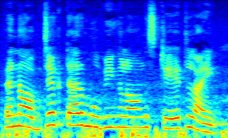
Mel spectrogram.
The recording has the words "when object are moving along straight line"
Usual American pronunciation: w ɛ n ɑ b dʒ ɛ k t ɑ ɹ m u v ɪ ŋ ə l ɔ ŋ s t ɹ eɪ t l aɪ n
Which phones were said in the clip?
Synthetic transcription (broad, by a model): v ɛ n ɑ b dʒ ɛ k t ɑ ɹ m u v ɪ ŋ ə l ɔ ŋ s t eɪ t l aɪ n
